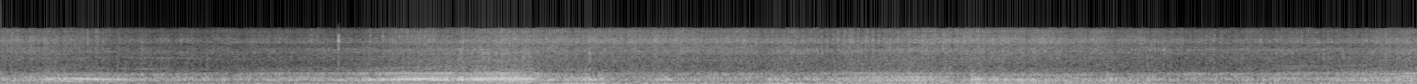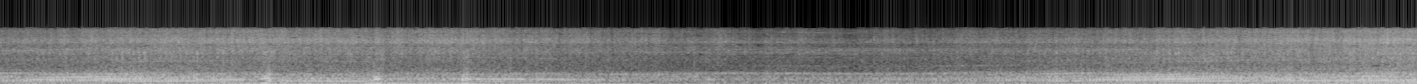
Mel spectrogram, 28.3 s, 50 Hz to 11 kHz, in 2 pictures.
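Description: Westfield Seight's V8 engine heard onboard at speed, its note swelling and easing several times as the car accelerates and lifts off through corners, over low wind and road rumble in the open cockpit.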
